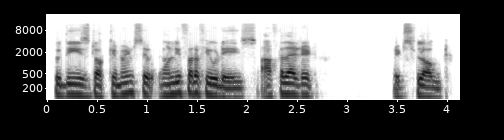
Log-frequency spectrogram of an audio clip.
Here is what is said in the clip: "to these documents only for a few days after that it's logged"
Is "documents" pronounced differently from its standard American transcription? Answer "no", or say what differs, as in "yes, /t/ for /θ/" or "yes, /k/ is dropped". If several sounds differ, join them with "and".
no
